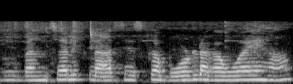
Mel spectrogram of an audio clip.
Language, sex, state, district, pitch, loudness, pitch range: Hindi, female, Chhattisgarh, Korba, 200 Hz, -15 LUFS, 195-215 Hz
